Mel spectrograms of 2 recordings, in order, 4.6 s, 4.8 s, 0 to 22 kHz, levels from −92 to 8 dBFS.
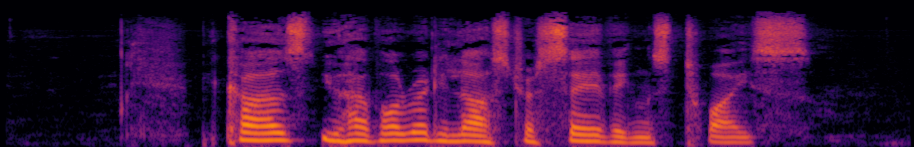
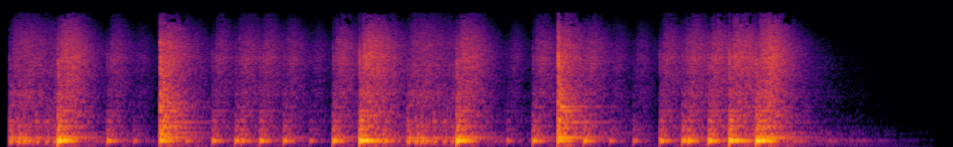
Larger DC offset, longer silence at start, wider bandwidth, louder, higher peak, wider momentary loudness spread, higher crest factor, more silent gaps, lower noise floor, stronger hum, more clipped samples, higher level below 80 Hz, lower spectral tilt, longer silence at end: neither; first, 1.15 s vs 0.05 s; first, 16 kHz vs 13 kHz; second, -24 LUFS vs -19 LUFS; second, -8 dBFS vs 0 dBFS; second, 8 LU vs 14 LU; about the same, 18 dB vs 18 dB; neither; first, -72 dBFS vs -60 dBFS; neither; neither; second, -62 dBFS vs -46 dBFS; about the same, -4.5 dB/octave vs -5.5 dB/octave; second, 0.55 s vs 0.75 s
